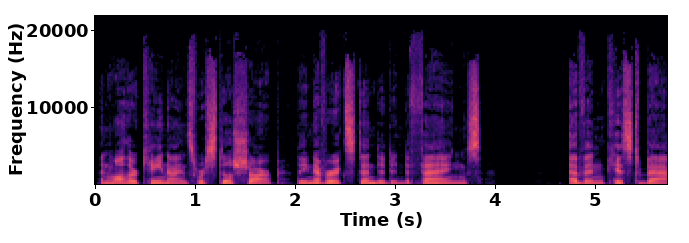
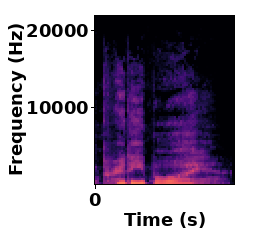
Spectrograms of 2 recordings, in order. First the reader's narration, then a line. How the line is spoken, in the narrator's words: purred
